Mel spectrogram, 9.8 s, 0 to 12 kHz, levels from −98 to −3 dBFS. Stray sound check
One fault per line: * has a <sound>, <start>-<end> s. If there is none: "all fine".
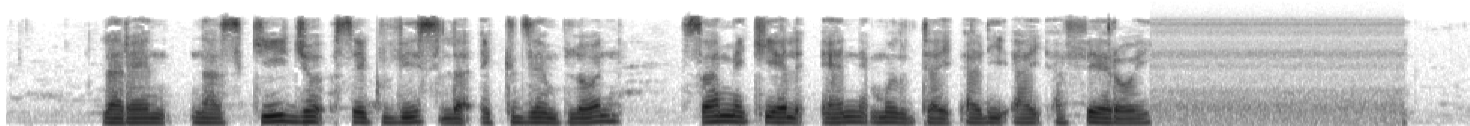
all fine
